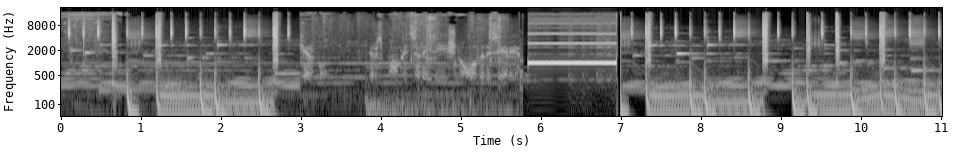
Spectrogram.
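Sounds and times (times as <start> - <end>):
montage music with drums and bass: 0.0 - 3.0, 7.0 - 11.0
test-tone beep: 5.8 - 7.0.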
